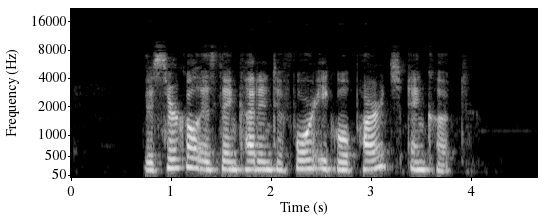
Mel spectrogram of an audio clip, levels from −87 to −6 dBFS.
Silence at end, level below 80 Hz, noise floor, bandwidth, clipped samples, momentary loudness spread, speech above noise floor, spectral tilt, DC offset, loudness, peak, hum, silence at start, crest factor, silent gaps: 0.9 s; -60 dBFS; -79 dBFS; 7.8 kHz; under 0.1%; 8 LU; 59 dB; -5.5 dB/octave; under 0.1%; -21 LUFS; -4 dBFS; none; 0.75 s; 18 dB; none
